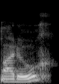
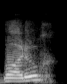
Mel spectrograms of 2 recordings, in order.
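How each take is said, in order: First: It is said in a Sephardi pronunciation. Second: It is said in a Russian Ashkenazi pronunciation.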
